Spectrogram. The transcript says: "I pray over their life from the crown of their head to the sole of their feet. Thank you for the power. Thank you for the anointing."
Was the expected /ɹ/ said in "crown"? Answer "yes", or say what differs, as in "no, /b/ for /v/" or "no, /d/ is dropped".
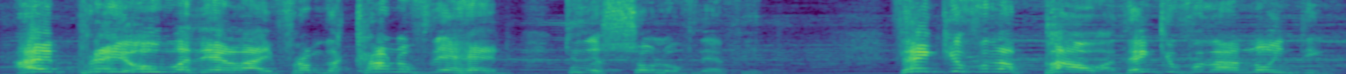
no, /ɹ/ is dropped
